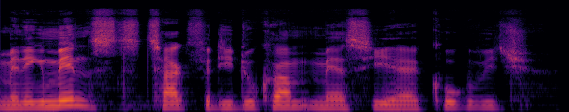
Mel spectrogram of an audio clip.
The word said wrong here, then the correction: Djokovic: Og nej, udtalte jeg det igen forkert. Ret mig lige. – Djokovic.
